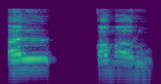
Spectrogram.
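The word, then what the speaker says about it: القمر: Notice in the al-qamaru one, I actually pronounced the lam and hence I wrote the sakin on top, the circle on top.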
